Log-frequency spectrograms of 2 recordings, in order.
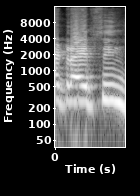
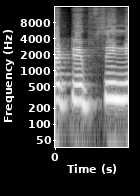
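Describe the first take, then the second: First: ट्राइप्सिन with a "try" first syllable; long-i pronunciation. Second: ट्रिप्सिन with a short "trip" first syllable; short-i pronunciation. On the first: Teacher offering students the alternative name, ट्राइप्सिन said "trype-sin". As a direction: say ट्राइप्सिन as "TRYP-sin", rhyming with "ripe". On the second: Teacher offering students one accepted name, ट्रिप्सिन said "trip-sin". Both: Shown as a demonstration. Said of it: "जो भी आप बोलो".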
